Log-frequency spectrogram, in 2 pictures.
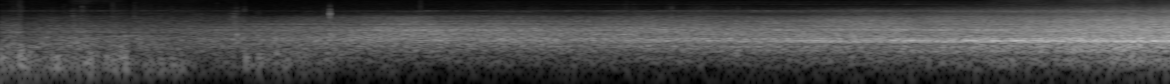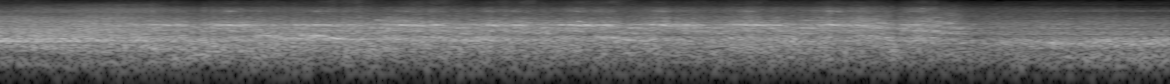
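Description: A second high-speed train approaches and rushes past close by with a rising roar.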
